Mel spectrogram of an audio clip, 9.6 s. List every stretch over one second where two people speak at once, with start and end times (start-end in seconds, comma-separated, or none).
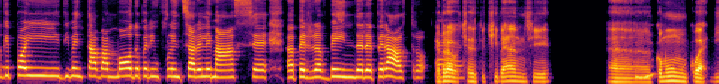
none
